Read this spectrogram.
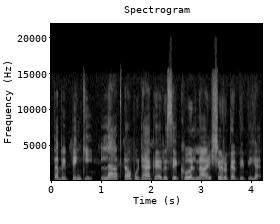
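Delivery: normal talking voice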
